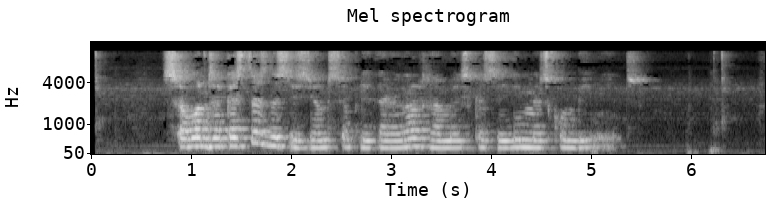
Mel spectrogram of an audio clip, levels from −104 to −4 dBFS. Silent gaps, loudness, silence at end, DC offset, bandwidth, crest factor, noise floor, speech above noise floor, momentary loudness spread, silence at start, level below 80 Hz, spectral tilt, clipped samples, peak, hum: none; -23 LUFS; 0.4 s; under 0.1%; 12 kHz; 22 dB; -57 dBFS; 33 dB; 16 LU; 0.05 s; -66 dBFS; -1.5 dB/octave; under 0.1%; -4 dBFS; none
